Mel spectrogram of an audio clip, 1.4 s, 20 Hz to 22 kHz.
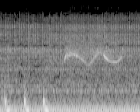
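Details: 1997 Dodge Ram 2500 4x4 with 5.9 12-valve Cummins diesel, first start after sitting a year: a few thumps over a steady, deep idle that stays even with no misses or knock, oil pressure good; normal healthy idle.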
